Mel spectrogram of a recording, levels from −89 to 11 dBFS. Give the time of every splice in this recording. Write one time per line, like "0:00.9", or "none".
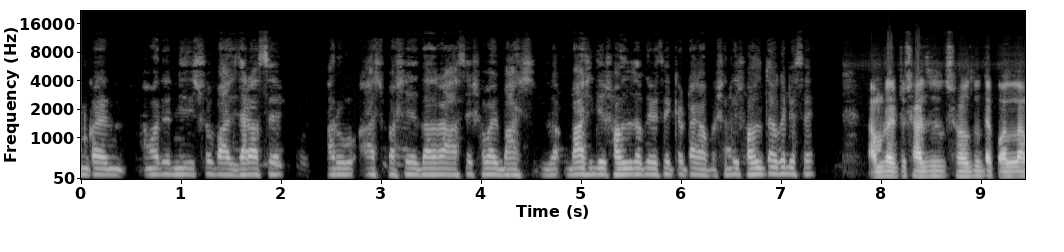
0:07.7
